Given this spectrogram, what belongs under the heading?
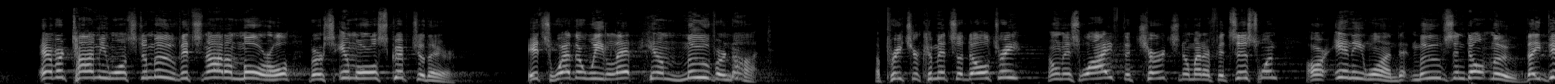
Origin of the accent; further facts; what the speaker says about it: Arkansas, United States; And I'm from South Arkansas.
